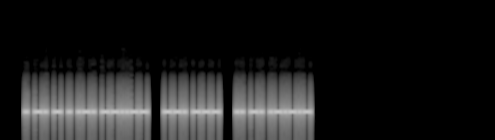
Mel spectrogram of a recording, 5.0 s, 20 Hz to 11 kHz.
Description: Morse code, heard as a keyed tone, about 50 wpm, 700 Hz. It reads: ENTER, GO IN.
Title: Sentences from Top 1300 Words 50wpm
